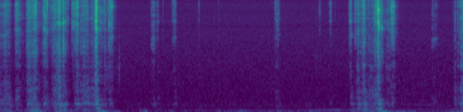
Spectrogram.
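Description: A metal pick or chisel scrapes a solid yellow plaster dig block as a long-nailed hand steadies it and powder falls away. Bursts of dry, bright, gritty scraping fill the first stretch, fade to quiet with a few faint ticks, then return in a second short burst near the end.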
